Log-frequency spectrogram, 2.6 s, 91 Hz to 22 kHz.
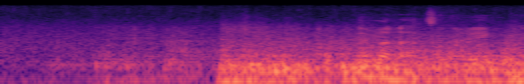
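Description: In the video game Metal Gear Solid 3: Snake Eater, a low rumble of thunder swells suddenly over steady rainfall, the storm growing louder and filling the space.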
